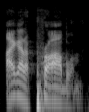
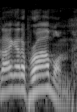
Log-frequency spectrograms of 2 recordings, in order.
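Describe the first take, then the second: First: Said in the usual way. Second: Higher and louder, nervously echoing the line; a rookie forcing out the boss's words; nervous repeat. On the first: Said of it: "my boss goes". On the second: Retold or imitated. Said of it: "And so I said".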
